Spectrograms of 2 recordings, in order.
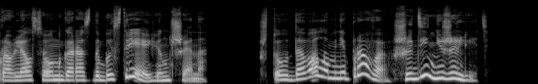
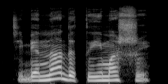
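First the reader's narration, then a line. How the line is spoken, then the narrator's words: Growl. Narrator (Russian): рыкнул Лунвайер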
